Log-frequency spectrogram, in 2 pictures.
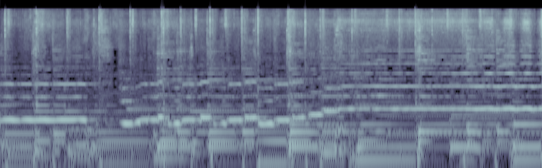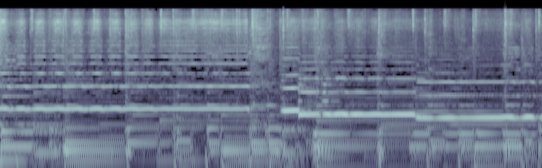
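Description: Concert flute solo over piano and bass accompaniment. About a second in the flute plays a quick wavering run, then holds one long high note for about four seconds, and moves to lower notes near the end.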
